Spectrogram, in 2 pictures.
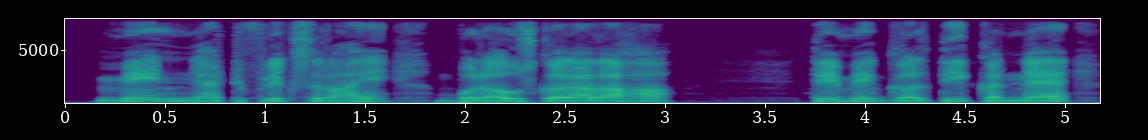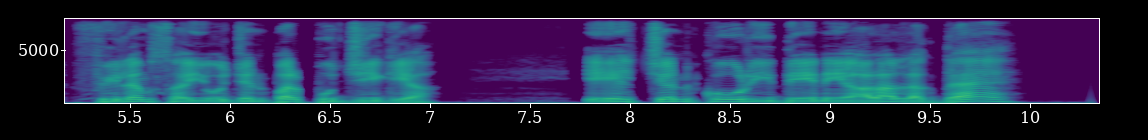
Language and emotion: Dogri, surprised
